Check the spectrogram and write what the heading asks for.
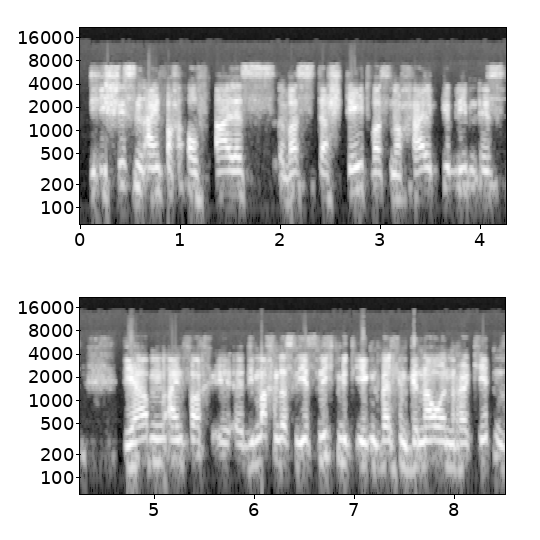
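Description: A man's voice: on the high side, creaky, fairly bright tone, dry recording, dull audio. A man running a farm, speaking German in an interview with many hesitations and restarts. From Ukraine.

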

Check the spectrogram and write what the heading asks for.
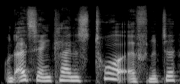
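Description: A male storyteller recounts a fairy tale in a measured, expressive voice. He paces the story with pauses for effect and lets his voice rise on the dramatic turns. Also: sits high.

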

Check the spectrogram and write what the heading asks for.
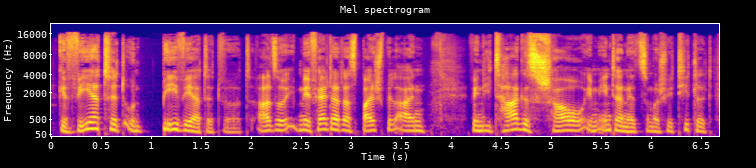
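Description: This radio programme's co-host, a man from Germany, handles scripted narration and interview questions in a feature. He speaks at medium pitch in a clean, echo-free studio recording.

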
